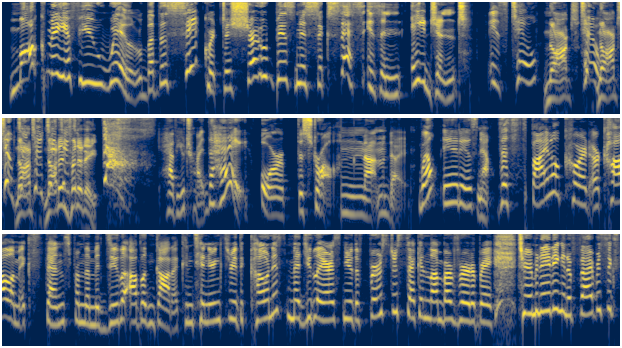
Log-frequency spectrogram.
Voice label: Compressed Cartoon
